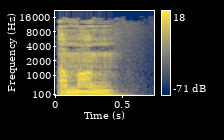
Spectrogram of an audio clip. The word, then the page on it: among: British English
